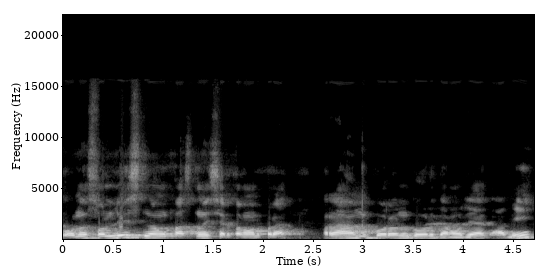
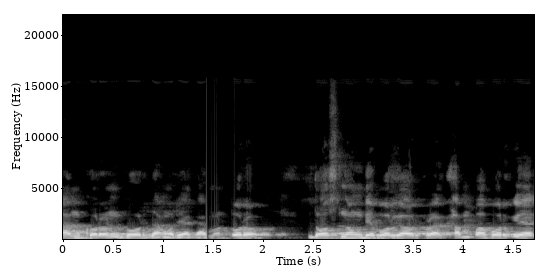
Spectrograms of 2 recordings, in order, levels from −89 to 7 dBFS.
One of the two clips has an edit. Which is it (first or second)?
second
